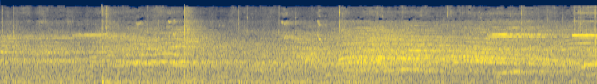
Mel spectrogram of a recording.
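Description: A volleyball is hit back and forth with dull thuds.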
